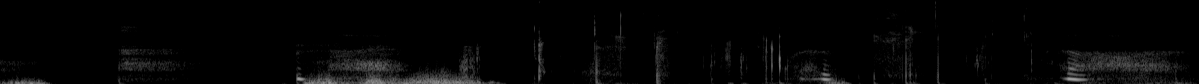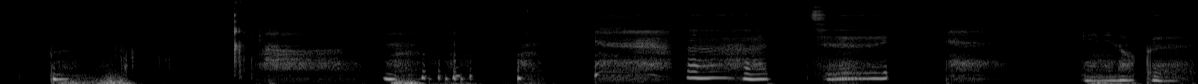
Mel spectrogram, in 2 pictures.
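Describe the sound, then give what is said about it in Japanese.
Wet licking and mouth sounds inside an ear, in many short moist bursts interspersed with soft, breathy sighs and exhalations. “耳の奥舐めてあげるね。真っ赤になった君の耳、いただきます。”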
